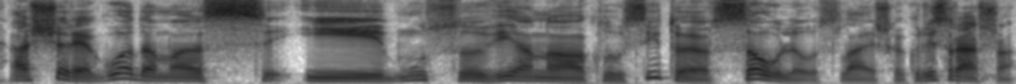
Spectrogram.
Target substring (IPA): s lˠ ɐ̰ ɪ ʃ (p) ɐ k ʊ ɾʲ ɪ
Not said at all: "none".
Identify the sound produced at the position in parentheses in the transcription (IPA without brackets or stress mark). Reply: k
